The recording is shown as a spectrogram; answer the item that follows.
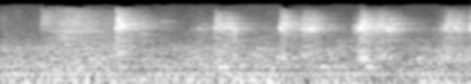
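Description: Hands and yarn working metal circular knitting needles while knitting the first stitches off a Turkish cast-on: short scratchy rustles, about three a second, of yarn sliding and needles rubbing.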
